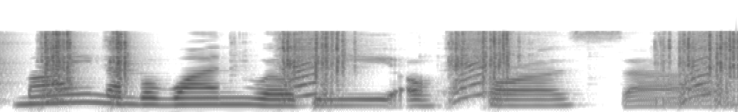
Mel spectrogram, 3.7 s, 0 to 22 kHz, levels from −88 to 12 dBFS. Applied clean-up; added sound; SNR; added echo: classical method log-MMSE.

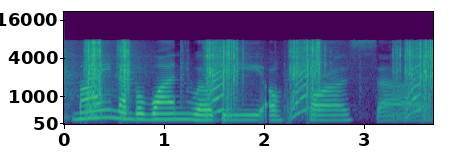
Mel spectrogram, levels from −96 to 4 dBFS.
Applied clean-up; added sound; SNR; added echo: none; Tools; -1 dB; none.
